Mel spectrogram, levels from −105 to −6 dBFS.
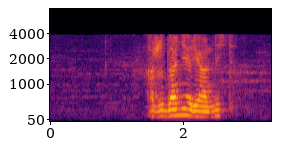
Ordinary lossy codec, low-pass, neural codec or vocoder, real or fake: AAC, 16 kbps; 7.2 kHz; none; real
